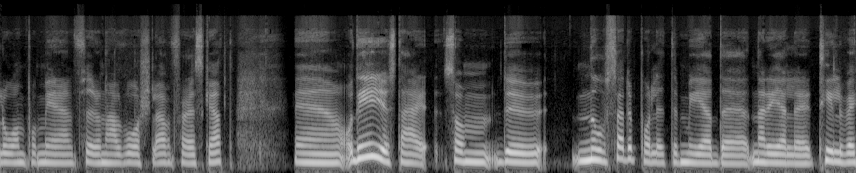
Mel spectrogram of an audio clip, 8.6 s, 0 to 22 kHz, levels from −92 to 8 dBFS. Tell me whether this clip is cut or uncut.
uncut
